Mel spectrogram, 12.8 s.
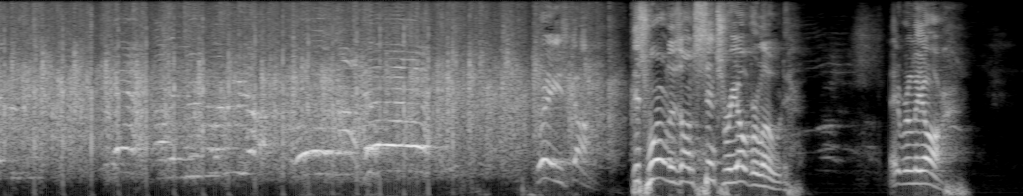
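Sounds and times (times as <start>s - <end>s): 
audience clapping: 0.0s - 9.3s
speech: 7.0s - 10.0s, 11.2s - 12.0s.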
